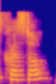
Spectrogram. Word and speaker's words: Christal: thank you so Crystal um now am I pronouncing your first name correctly it's Crystal is Crystal okay okay so let me not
